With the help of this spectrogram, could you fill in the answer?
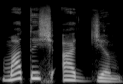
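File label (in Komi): "матысь аддзӧм", Komi, female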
